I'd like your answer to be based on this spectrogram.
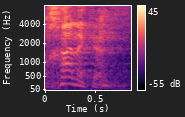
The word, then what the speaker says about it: Hanukkah: Chanukah, that's beautiful. – What, you mean Hanukkah? – Yeah, Hanukkah. – No, Hanukkah. CH is pronounced chuch.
